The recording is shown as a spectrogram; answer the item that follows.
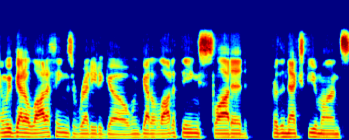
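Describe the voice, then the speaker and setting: Against a quiet background, a man speaks at a moderate pace with a fairly low pitch. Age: 20s. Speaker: musician in a band. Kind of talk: casual interview chat. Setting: remote video call. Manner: animated.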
